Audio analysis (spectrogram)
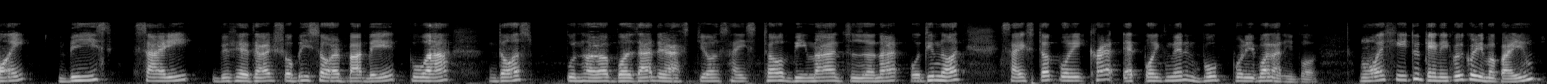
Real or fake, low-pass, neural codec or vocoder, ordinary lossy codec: fake; 7.2 kHz; codec, 24 kHz, 0.9 kbps, WavTokenizer, medium music audio release; none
